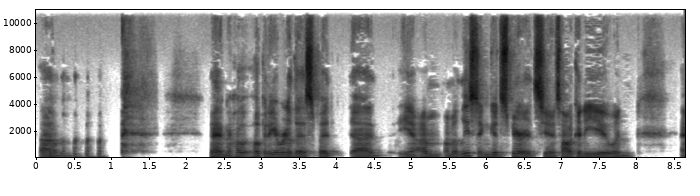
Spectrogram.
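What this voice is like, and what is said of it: Congested voice from a cold. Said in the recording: “you can probably hear in my voice ... I had a cold and I got a cold again. So it probably doesn't sound any different.”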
